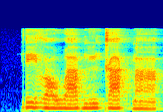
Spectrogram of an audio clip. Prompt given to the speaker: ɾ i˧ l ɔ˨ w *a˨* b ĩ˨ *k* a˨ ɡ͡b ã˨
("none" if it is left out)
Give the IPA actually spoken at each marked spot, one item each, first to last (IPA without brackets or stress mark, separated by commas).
a˨, k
